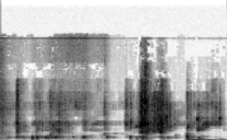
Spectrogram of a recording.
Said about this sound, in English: We have our iced coffee. Let me take a sip.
